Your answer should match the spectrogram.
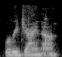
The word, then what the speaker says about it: Regina: I'm from Regina. Interesting. The slogan is the city that rhymes with fun.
